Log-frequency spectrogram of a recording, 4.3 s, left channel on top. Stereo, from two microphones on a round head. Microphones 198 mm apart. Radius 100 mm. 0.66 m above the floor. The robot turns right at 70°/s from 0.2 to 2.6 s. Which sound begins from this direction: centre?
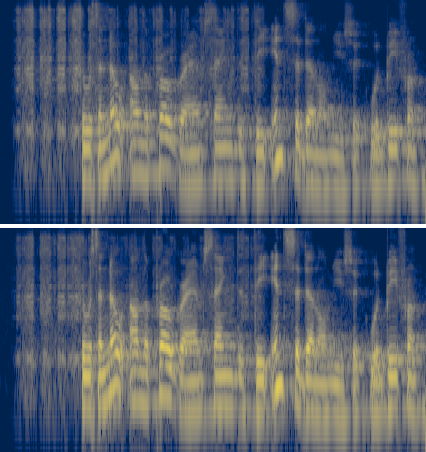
A man speaking, at 0.8 s.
